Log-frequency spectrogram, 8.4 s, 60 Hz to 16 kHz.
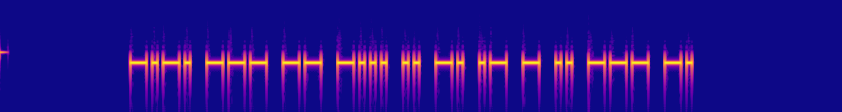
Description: Morse code, heard as a keyed tone, about 22 wpm, 700 Hz. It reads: COMBINATION
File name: practice / 22wpm / Eleven Letter Words - 22wpm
